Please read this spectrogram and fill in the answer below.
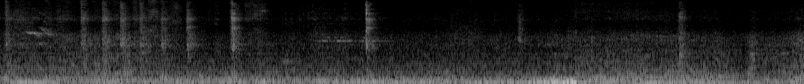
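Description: Tin snips cutting wire mesh: irregular sharp clicks, a few in the first couple of seconds and a few more later. They sit over a steady low engine rumble, which swells a little past the middle.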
